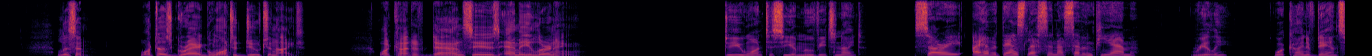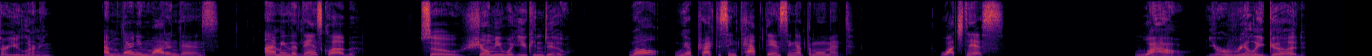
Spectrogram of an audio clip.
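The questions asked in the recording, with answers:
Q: What does Greg want to do tonight?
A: See a movie

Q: What kind of dance is Emmy learning?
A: Modern dance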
